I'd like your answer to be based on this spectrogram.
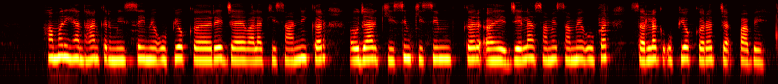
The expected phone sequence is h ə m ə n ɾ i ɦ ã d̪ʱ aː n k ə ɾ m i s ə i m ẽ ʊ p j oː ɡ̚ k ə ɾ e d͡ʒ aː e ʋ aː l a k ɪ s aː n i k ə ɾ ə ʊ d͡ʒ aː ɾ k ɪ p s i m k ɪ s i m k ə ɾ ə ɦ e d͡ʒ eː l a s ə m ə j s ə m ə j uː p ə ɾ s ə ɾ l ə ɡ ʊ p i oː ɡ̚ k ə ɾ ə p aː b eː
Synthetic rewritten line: h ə m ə ɾ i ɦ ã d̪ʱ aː n k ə ɾ m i s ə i m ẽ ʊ p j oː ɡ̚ k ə ɾ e d͡ʒ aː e ʋ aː l a k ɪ s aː n i k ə ɾ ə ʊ d͡ʒ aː ɾ k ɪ s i m k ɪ s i m k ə ɾ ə ɦ e d͡ʒ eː l a s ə m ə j s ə m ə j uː p ə ɾ s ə ɾ l ə ɡ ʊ p j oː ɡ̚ k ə ɾ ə p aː b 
